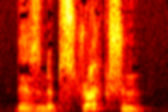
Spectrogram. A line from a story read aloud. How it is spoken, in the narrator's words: she cried in disappointment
